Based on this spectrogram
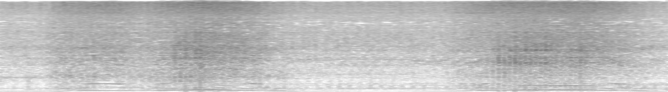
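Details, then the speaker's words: Acura RSX Type S petrol engine at normal operating temperature, no knock when cold: warm idle with two throttle blips and a steady knock about four per second. Cause suspected, not confirmed. "this is um on regular cold start doesn't knock but as soon as you get to normal operating temperatures um it knocks and stuff"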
